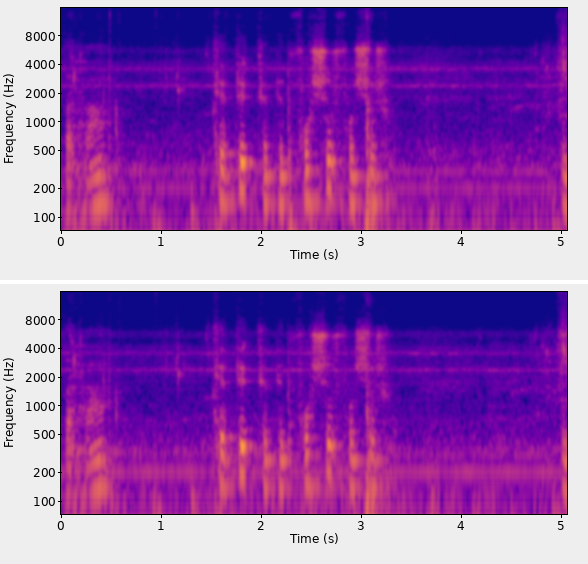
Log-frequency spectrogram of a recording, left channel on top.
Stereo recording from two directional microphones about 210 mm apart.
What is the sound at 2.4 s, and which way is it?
Speech, 15° left (ahead or behind).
